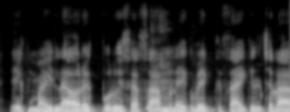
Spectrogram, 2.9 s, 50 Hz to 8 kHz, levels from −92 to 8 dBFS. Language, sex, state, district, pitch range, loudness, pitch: Hindi, male, Jharkhand, Garhwa, 135-155 Hz, -15 LUFS, 145 Hz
